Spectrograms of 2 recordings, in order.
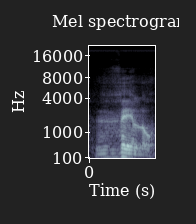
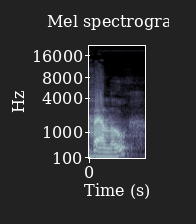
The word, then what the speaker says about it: vélo: Vélo. Not vélo. Notice that there is an accent on the E. Vélo. Makes it a bit of an A sound.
